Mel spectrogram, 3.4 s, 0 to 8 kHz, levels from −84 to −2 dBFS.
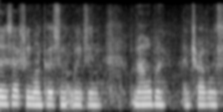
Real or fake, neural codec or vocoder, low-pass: fake; codec, 16 kHz, 2 kbps, FunCodec, trained on Chinese and English, 25 frames a second; 7.2 kHz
